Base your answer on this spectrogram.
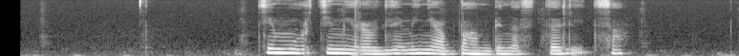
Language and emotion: Russian, neutral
